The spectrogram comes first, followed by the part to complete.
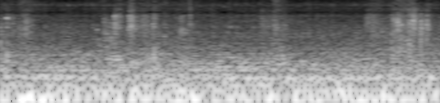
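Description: Low, steady rumble of wind on the microphone, with a few footsteps crunching on gravel about every half second.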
